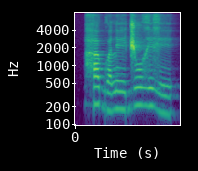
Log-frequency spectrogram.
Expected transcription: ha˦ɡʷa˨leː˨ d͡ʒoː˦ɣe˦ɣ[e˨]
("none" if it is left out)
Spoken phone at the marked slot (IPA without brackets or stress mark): e˨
